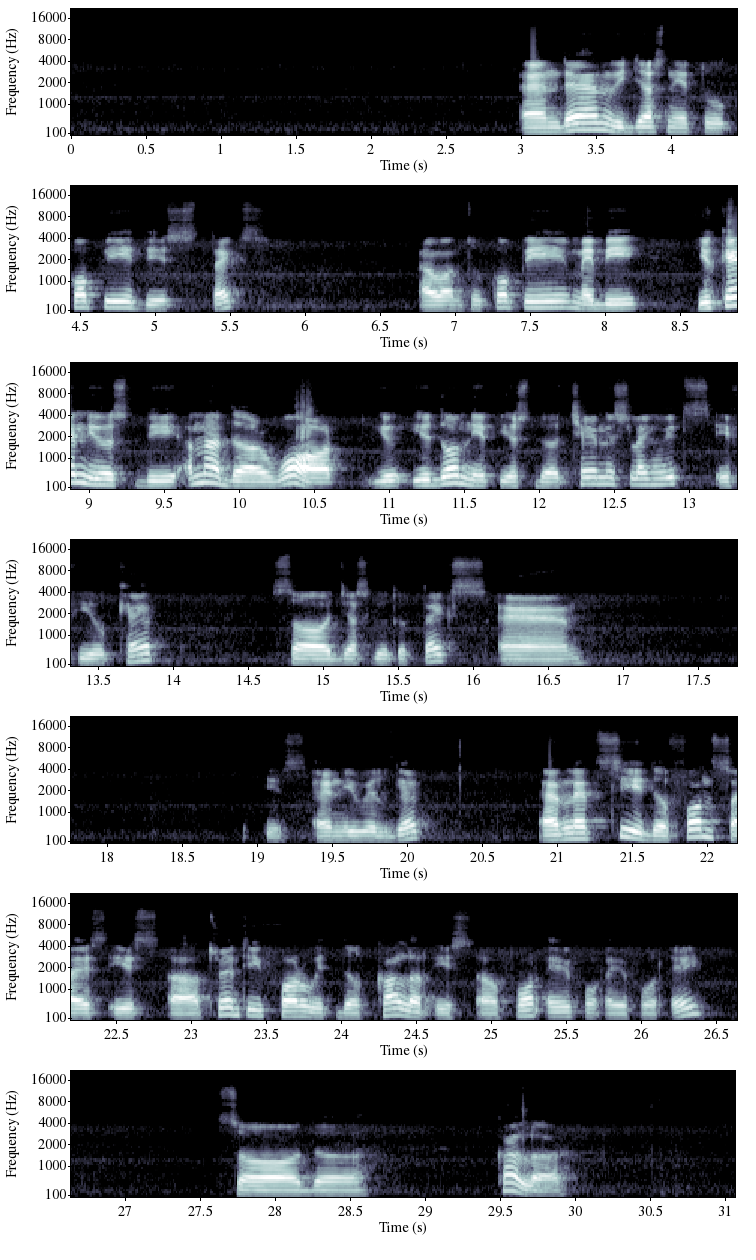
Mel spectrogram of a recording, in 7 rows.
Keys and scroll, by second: 11.1 super+a, 11.5 super+c, 17.8 super+v, 20.0 super+Tab.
